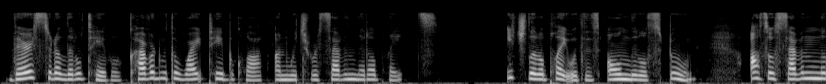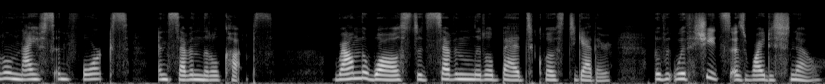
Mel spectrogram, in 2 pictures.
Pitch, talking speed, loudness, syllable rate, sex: 230 Hz, 175 wpm, -20 LUFS, 4.9 syllables/s, female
